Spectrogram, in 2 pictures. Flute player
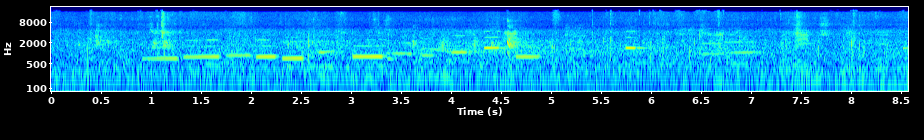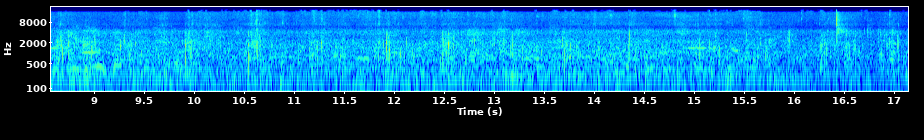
0.8 7.1

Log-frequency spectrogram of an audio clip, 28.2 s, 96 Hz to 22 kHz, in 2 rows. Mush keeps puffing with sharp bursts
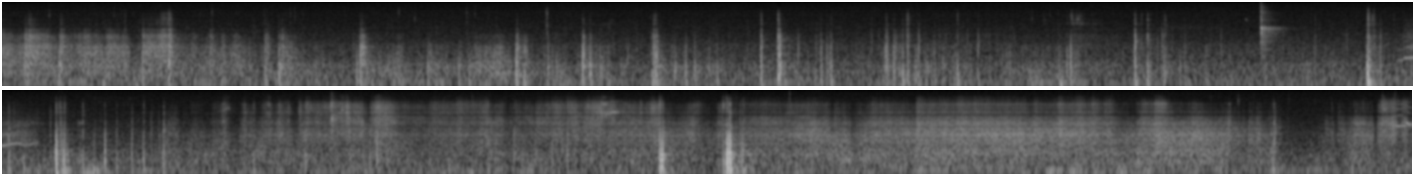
13.8 14.9

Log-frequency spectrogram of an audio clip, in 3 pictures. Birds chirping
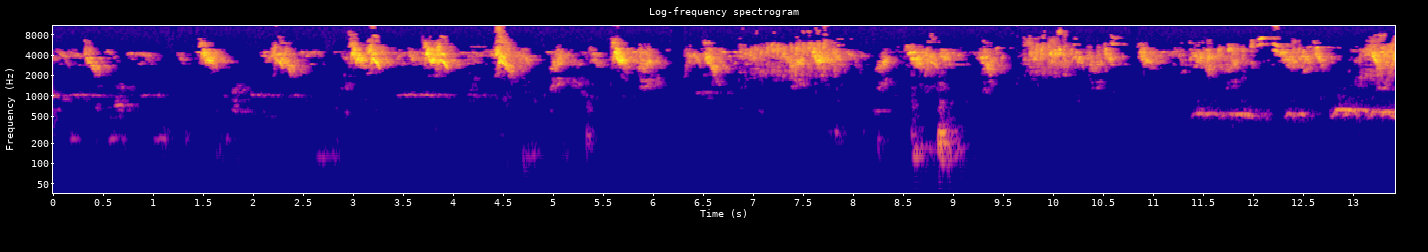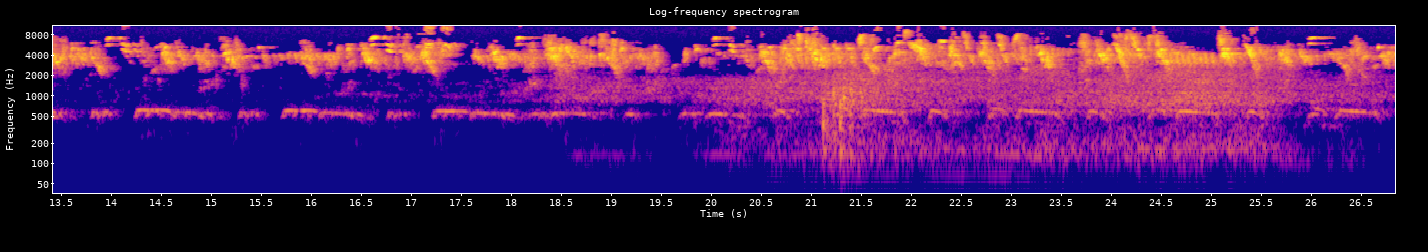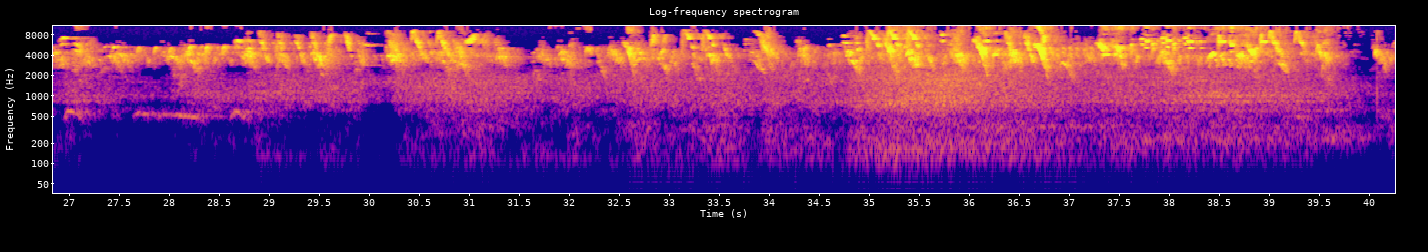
12.7 40.2

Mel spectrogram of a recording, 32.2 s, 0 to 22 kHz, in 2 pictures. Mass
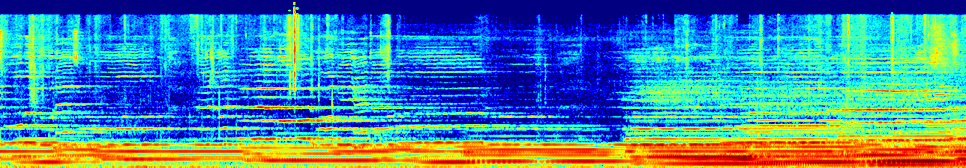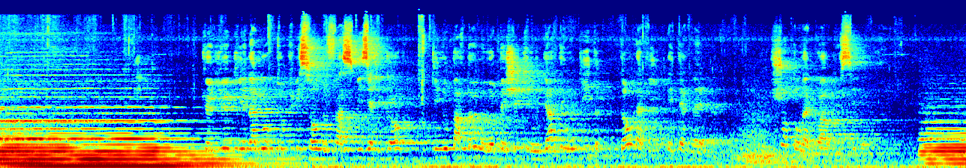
28.4 30.2

